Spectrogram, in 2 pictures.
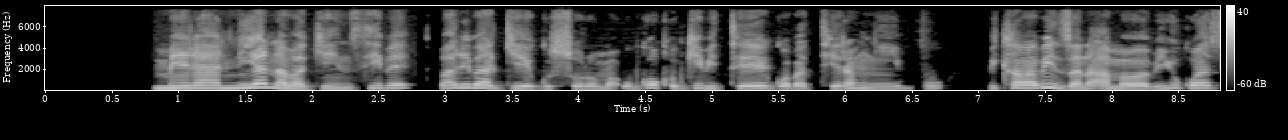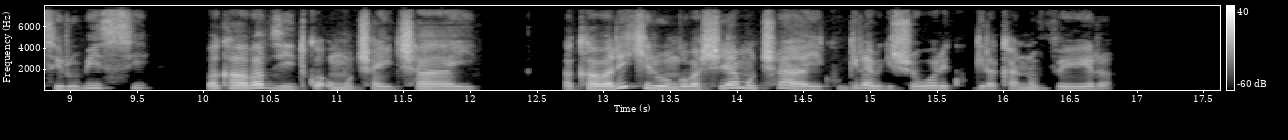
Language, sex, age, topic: Rundi, female, 18-24, agriculture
